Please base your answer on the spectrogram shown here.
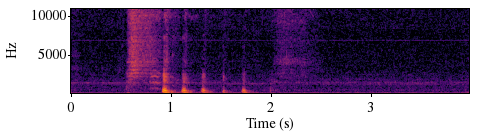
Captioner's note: chuckles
